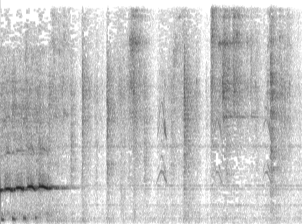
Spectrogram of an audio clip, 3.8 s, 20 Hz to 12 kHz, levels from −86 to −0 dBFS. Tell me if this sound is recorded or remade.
recorded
